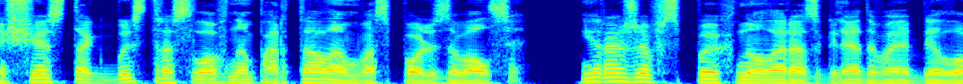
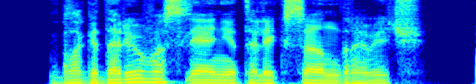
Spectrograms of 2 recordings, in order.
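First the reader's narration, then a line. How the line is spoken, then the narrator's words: Very quiet mumble. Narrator (Russian): очень тихо пробормотала Князева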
